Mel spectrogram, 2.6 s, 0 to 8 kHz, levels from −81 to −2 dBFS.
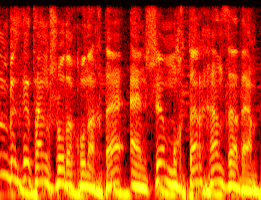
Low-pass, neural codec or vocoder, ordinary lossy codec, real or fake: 7.2 kHz; none; none; real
